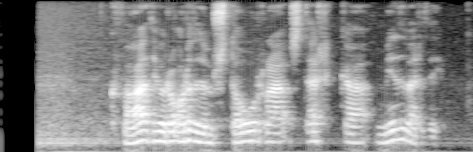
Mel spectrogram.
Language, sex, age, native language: Icelandic, male, 50-59, Icelandic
